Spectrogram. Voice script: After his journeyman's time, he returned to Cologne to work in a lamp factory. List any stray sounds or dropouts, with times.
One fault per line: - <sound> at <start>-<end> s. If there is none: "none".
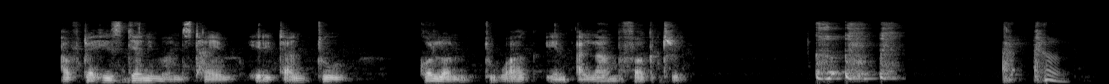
- cough at 8.1-9.1 s
- throat clearing at 10.0-10.7 s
